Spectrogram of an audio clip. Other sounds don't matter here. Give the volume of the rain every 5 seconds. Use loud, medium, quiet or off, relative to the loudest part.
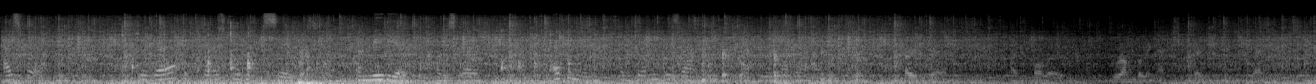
loud, loud, medium.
